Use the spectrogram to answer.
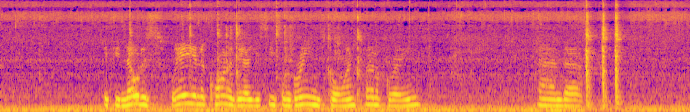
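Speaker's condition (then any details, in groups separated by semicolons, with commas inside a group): No condition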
